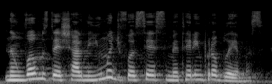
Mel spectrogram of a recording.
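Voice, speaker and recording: A woman's voice: mid-range voice, fast talker, dark tone, lightly acted. A woman voicing a mischievous schoolboy ringleader with a playfully pompous, mock-formal manner, in an audiobook. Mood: reassuring.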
